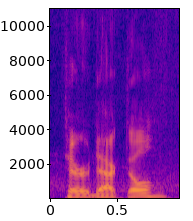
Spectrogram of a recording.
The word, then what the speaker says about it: pterodactyl: I even stopped pronouncing the P in pterodactyl. I I say the P just for funsies of it.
